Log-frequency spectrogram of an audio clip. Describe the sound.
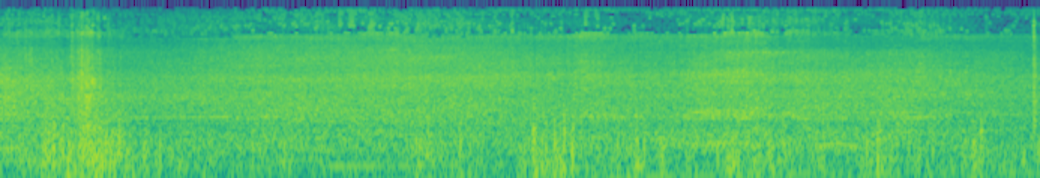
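Wind blows hard on a summer day in June, a continuous loud roar with low rumbling gusts buffeting throughout, and no voices.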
